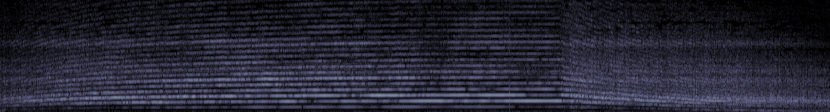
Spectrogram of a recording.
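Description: A single siren-like wail: one pitched tone that swells up in the first second, holds steady for about six seconds, then glides down in pitch over the last three seconds.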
